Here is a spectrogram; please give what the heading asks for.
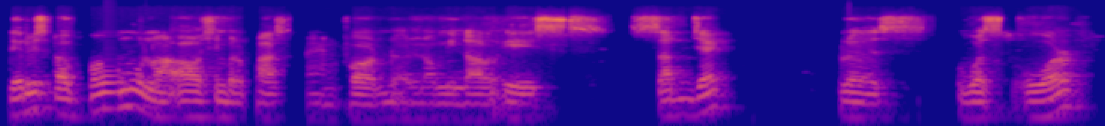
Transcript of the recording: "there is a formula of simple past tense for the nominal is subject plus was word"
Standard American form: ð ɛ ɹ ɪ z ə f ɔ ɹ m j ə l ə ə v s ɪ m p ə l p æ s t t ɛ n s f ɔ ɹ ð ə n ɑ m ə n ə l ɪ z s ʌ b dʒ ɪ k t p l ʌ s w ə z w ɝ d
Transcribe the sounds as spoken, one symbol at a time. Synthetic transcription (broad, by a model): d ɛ ɹ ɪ s ə f ɔ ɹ m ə l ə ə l s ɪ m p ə l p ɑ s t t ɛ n f ɔ ɹ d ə n ɑ m ə n ə l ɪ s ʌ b dʒ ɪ k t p l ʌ s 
